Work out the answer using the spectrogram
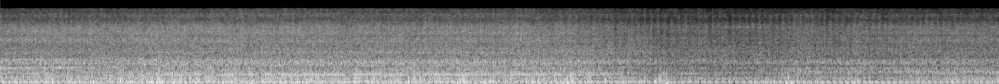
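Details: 170F single-cylinder engine after the crankshaft and connecting rod were replaced: steady, even beat at about 200 per minute with no knock or clatter. The knock is gone and the engine runs healthy.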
